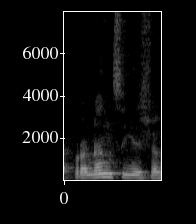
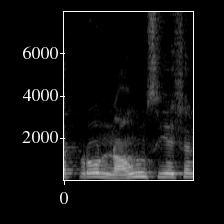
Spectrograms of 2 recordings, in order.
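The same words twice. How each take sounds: First: प्रोनंसिएशन with a short "nun" sound, no ow; प्रोनंसिएशन corrected, calmly settled; correct pronunciation. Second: प्रोनाउंसिएशन said with "nown" like pronounce; प्रोनाउंसिएशन as the incorrect "pro-nown-ciation"; wrong pronunciation. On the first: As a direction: say प्रोनंसिएशन as "pro-nun-ciation". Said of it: "प्रोनंसिएशन होता है". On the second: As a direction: stress the mistaken प्रोनाउंसिएशन with the ow sound. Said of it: "नहीं होता है". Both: Shown as a demonstration.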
